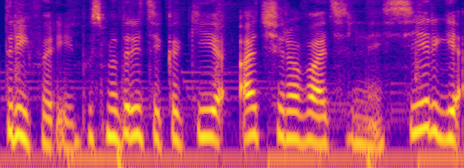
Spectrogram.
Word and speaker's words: Trifari: Англоязычные коллекционеры обычно произносят название бренда как «Трифари».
